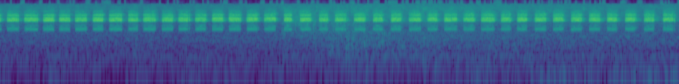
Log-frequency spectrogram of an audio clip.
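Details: Municipal park cicadas, Larnaca, in full chorus: a loud, shrill, rasping pulse repeating quickly and evenly, close to five beats a second, continuing the whole time above a quiet, breathy background.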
